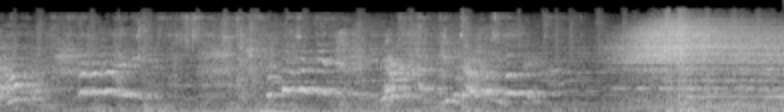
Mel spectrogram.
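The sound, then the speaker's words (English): A dog yips, barks and whimpers excitedly as it welcomes an astronaut home after a year in space, its high whines rising and falling between short bursts, ending in a rush of rustling noise. “And after a year in space, an astronaut comes home to a dog's welcome.”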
